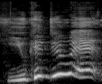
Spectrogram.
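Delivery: very high, loud, sassy sarcastic tone. Recounting a woman's reply to a text asking for guidance, mock sassy, sarcastic. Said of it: "like a sassy, sarcastic".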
